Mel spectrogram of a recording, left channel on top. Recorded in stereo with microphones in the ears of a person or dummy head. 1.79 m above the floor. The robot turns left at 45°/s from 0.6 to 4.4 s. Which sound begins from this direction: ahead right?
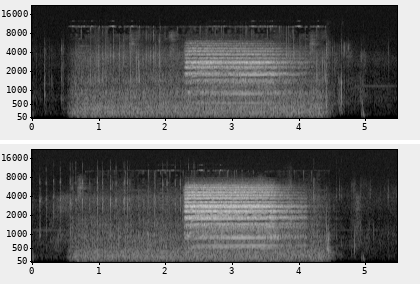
An alarm, at 2.3 s.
